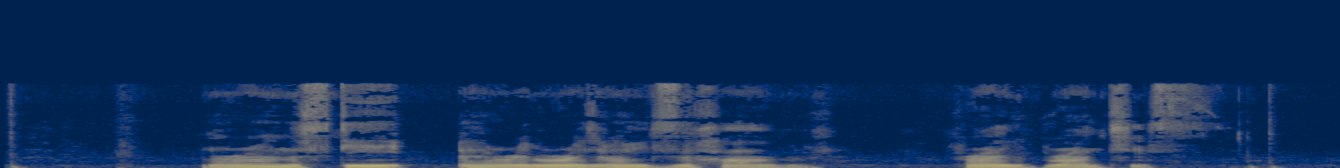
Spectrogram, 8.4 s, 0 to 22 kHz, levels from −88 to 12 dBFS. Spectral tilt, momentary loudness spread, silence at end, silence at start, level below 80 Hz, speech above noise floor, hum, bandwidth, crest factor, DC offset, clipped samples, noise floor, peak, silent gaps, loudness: -7 dB/octave; 15 LU; 0.4 s; 0.05 s; -60 dBFS; 43 dB; none; 11.5 kHz; 16 dB; under 0.1%; under 0.1%; -64 dBFS; -6 dBFS; none; -21 LUFS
